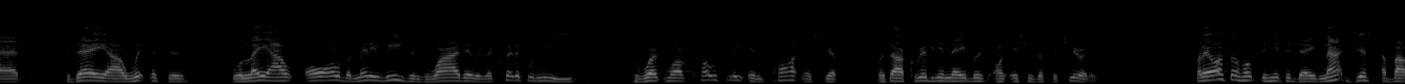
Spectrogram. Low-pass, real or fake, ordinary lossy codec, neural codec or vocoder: 7.2 kHz; real; MP3, 32 kbps; none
